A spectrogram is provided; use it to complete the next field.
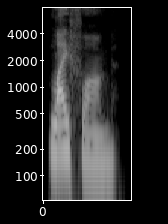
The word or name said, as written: lifelong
